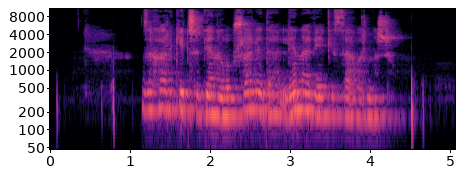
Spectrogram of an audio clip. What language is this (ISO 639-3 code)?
chm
